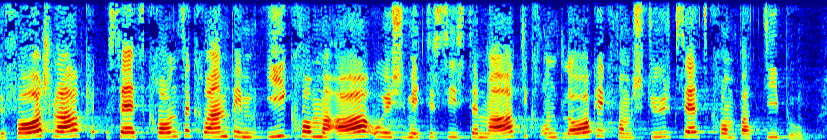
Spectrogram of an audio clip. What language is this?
Swiss German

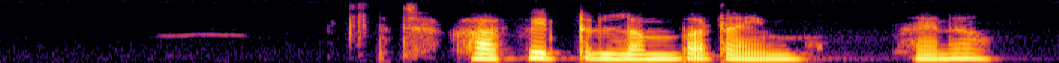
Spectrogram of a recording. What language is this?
Punjabi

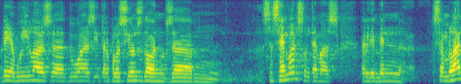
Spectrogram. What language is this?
Catalan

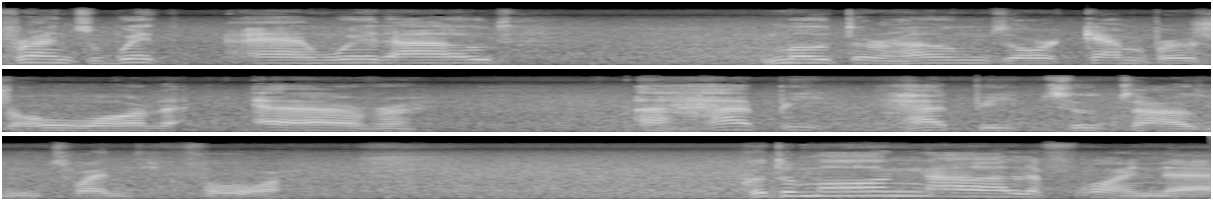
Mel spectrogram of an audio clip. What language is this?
Dutch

